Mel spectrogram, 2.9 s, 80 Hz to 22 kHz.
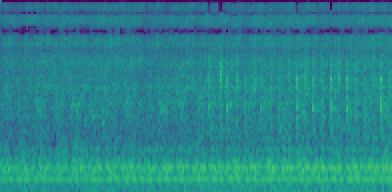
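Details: GE GTW335ASN0WW top-load washer after agitator removal and gearcase spline check, final spin with no out-of-balance flashing: steady low hum, even whir, no thumping or banging as the drum speeds up; spin smooth and balanced.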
